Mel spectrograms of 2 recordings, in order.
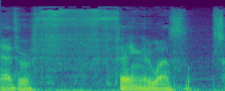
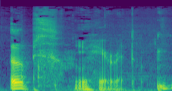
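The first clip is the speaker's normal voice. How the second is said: ordinary talk, nothing marked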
